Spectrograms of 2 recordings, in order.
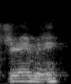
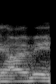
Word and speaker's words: Jaime: This I don't know if it's pronounced Jaime, like in its real sense, or is it Jamie? My mother says Jamie, Uh huh. but half of the people say Jaime, half of them say, Yeah.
